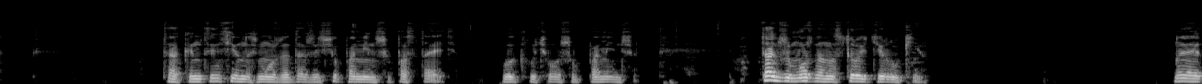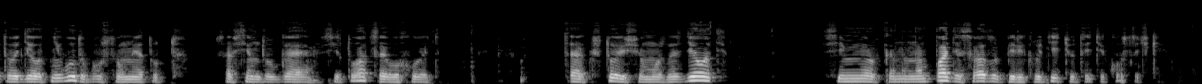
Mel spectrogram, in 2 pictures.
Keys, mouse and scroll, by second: 0.3 middle click, 2.2 click, 4.0 middle click, 6.2 scroll down 2, 6.6 shift+middle click, 10.7 click, 11.6 middle click, 13.2 middle click, 15.2 KP_1, 18.9 click, 20.7 KP_7, 22.4 r.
